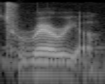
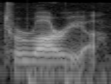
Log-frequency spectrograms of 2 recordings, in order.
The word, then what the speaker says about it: Terraria: Terraria by accident uh the correct pronunciation is Terraria not Terraria oh no screen zooming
